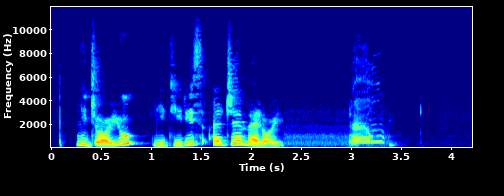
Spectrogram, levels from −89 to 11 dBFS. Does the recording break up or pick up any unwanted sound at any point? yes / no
yes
